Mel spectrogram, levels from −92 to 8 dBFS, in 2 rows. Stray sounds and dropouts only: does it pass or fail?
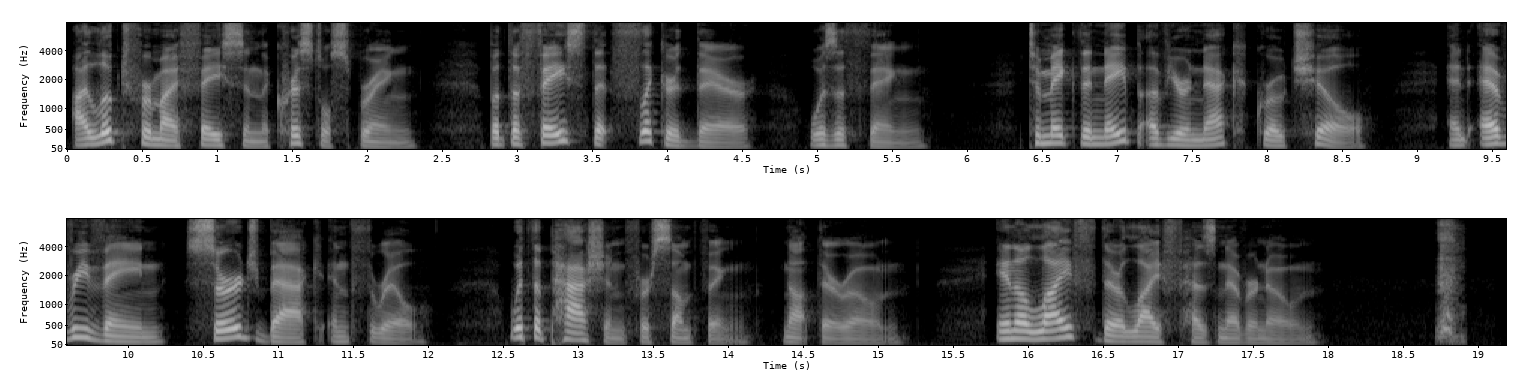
fail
